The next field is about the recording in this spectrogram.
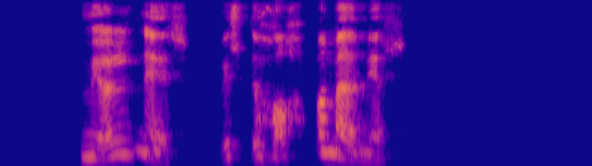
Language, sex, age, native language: Icelandic, female, 50-59, Icelandic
